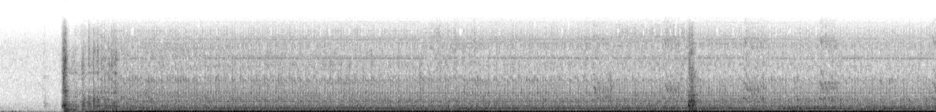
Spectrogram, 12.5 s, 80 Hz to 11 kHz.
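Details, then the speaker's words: Used Komatsu PC10-3 mini excavator diesel, started with the hood down: a short crank, then it catches at once and settles into a steady, even idle with no knocks or misses; starts like a dream, healthy start. "start it and go to work that's another problem starts like a dream"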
